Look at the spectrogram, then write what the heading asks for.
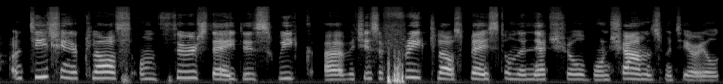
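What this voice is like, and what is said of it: Dutch accent with British overlay. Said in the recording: “a Dutch accent with an overlay of a British accent”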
